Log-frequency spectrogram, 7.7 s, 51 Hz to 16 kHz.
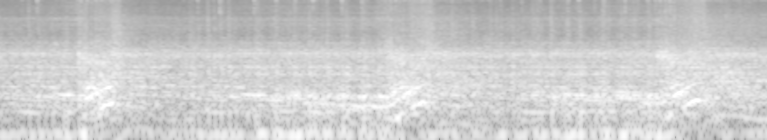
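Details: Neglected 1996 Ski-Doo Formula 3 600 triple two-stroke snowmobile, after carb cleaning, choke adjustment and carb sync, on choke; crisp even crackle with revving blips every couple of seconds, picking up cleanly. Runs sweetly.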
